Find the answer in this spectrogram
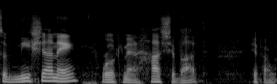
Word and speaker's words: Hacivat: I say that actually one of the people in the fragrance groups told me how to say it from the last video they helped me correct it and if I'm correct to see or something to that nature sounds like a J so how's about so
